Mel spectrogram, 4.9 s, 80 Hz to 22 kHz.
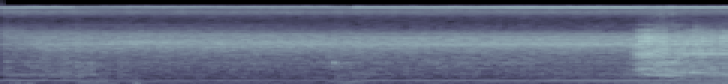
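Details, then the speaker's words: Prusa MK3S 3D printer after tightening Y-axis belt, ghost crash diagnosis: steady motor hum with rapid uneven shudder about four beats a second on Y-axis moves, seemingly right side; suspected bearing or loose rod. "I heard that that shuttering so that shuttering I'm pretty sure is contributing to whatever is happening those are shuttering on the y-axis movement"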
